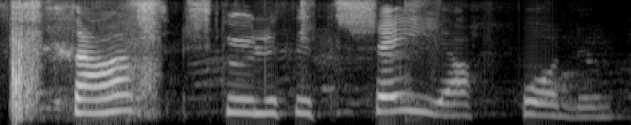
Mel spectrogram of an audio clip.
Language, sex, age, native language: Icelandic, male, 9, Icelandic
